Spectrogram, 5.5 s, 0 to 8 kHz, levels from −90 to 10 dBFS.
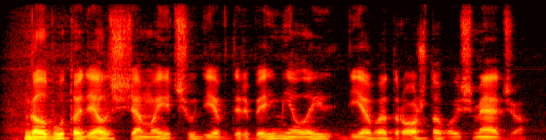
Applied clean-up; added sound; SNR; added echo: none; none; none; none.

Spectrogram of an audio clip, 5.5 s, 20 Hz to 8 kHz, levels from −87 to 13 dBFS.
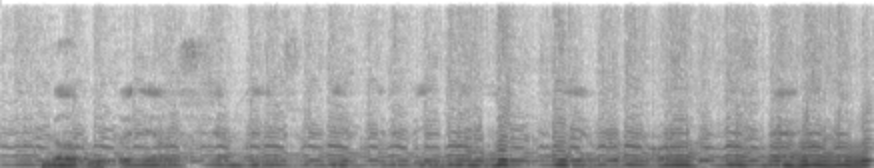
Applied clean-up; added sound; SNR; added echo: none; Buzz; -4 dB; reverberation time 0.6 s.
